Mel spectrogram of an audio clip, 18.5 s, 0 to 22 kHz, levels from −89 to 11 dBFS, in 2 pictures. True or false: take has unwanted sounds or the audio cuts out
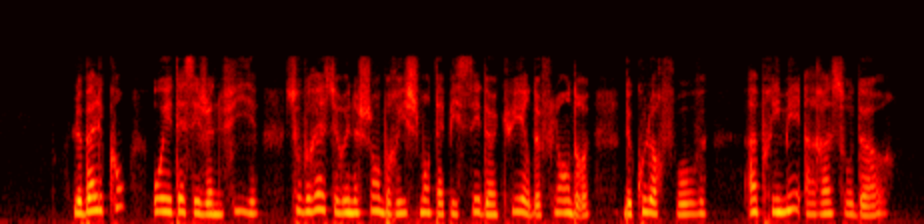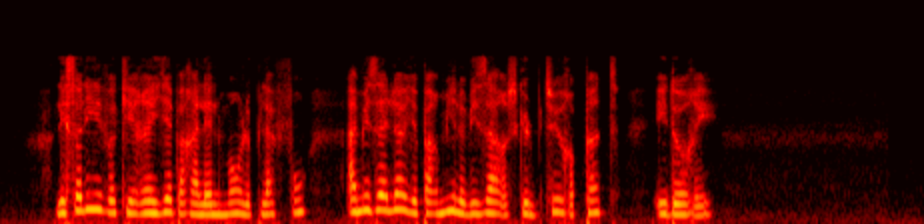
false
